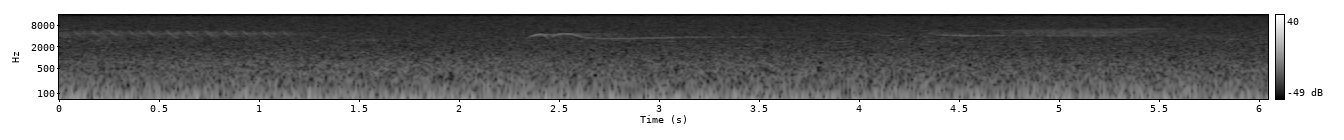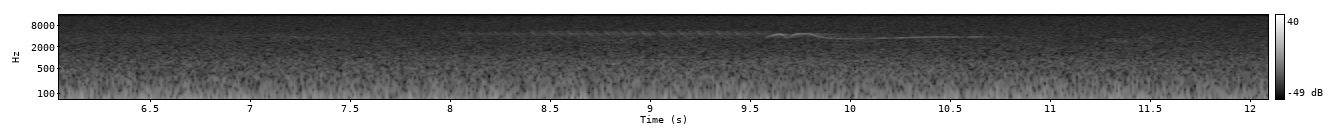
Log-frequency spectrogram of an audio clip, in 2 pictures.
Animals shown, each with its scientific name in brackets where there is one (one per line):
Black-throated Blue Warbler (Setophaga caerulescens)
Eastern Wood-Pewee (Contopus virens)
Dark-eyed Junco (Junco hyemalis)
